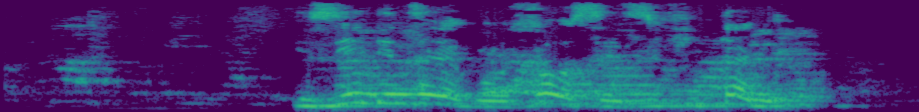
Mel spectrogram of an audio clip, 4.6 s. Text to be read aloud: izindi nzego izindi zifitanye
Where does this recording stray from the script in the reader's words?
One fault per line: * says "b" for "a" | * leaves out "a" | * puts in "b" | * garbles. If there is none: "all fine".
* says "zose" for "izindi"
